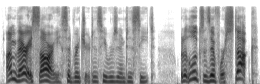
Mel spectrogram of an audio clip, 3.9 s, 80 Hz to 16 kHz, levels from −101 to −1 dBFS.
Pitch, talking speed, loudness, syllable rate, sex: 220 Hz, 275 wpm, -19 LUFS, 7.1 syllables/s, female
